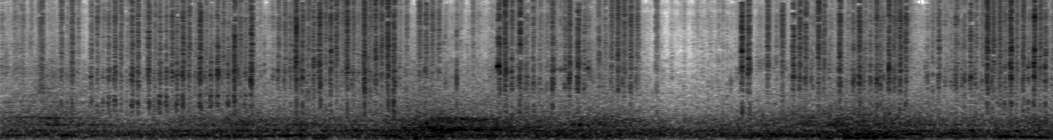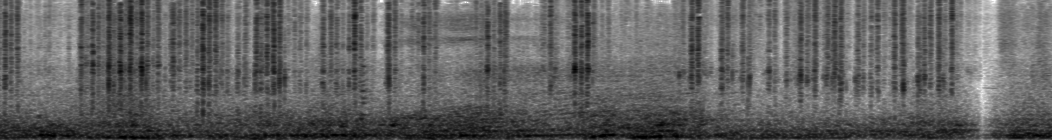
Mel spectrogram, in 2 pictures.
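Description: Irregular scratchy scraping and handling noises from work on a white PVC cut-out, over a low steady hum.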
